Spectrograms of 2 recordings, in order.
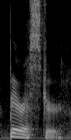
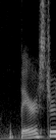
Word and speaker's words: barrister: was the other word Barrister barister sounds like banister and that's still confusing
